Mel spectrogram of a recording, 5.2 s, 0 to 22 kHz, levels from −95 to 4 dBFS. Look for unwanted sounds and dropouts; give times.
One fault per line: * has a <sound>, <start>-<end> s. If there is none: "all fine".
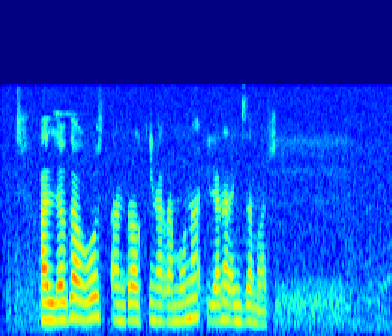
all fine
